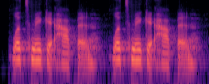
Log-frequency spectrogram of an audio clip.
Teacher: This phrase has a falling intonation pattern signaling. It's a statement and that there's kind of confidence or finality.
